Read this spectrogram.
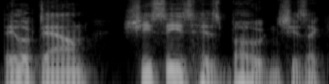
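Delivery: normal talking voice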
